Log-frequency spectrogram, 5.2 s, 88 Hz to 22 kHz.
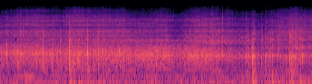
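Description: Long nails scratch slowly across the lid of a hollow, tan carved wooden box, producing a steady dry scraping. The scraping has a woody resonance centered around 600 Hz and is broken by occasional sharper clicks and ticks.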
